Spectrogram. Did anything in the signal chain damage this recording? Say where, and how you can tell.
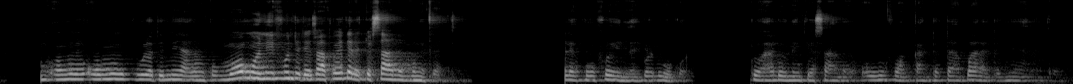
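Yes, at the playback end: a clipped start after a pause. At 0.3 s, 5.55 s (just before "loŋ koo foo ila") and 7.4 s (between "foo ila baluuo kono" and "haadoo niŋ cosaanoo"), about 0.1 s of onset is missing. The output device dozes during silence and wakes too late.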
